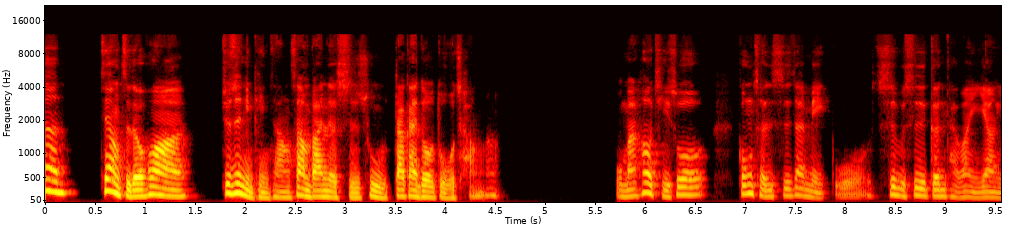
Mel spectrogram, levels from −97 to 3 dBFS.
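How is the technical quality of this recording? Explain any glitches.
The recording has one clear fault. From 4.59 s to the end, the speech drops abruptly by about 6 dB and stays there: one channel drops out. The likely cause is one side of the stereo pair going silent. When the two channels are summed to mono, material common to both loses half its contribution, hence the 6 dB step. Anything carried only by the lost side vanishes, and the speech sounds suddenly quieter.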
